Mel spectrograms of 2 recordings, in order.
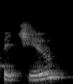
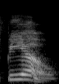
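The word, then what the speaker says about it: Bejou: It's spelled B-E-J-O-U. Isn't that Bijou? No, it's B.O. It's French.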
